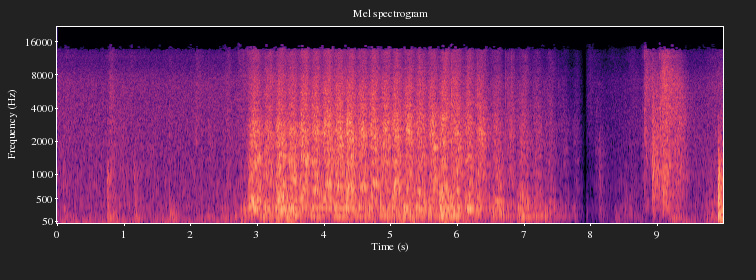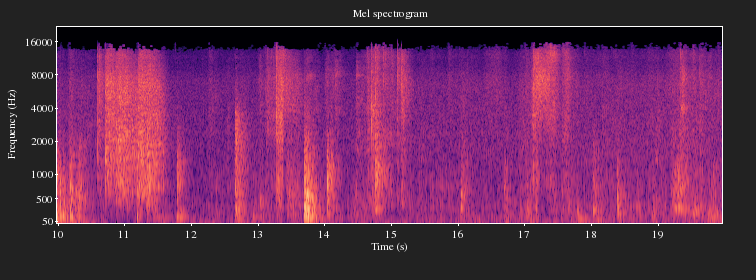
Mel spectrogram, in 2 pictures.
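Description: Hand saw cutting into a wooden picture frame for about four seconds, a loud dense rasping. Then a string of short tearing, scraping and cracking sounds as painted canvas is ripped away and the wooden stretcher bars are pulled apart.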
